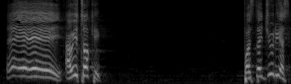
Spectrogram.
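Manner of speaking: ordinary talk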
